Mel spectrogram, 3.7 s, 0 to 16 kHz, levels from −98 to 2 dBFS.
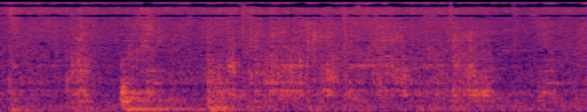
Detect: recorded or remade remade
